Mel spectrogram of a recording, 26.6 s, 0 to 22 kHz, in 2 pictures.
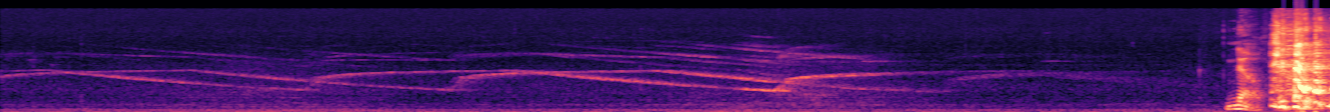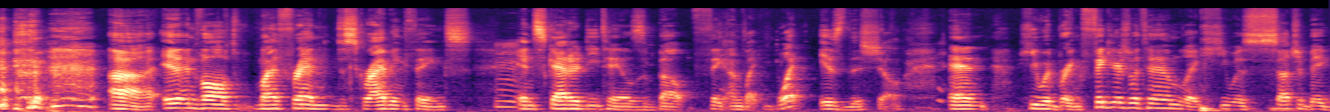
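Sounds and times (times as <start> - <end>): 
ambulance siren wailing outside: 0.0 - 11.6, 12.7 - 14.9, 22.1 - 25.1
speech: 12.3 - 26.5
laughter: 12.7 - 14.7.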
